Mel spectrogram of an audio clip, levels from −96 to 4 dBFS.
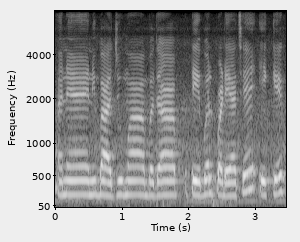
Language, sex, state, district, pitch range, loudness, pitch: Gujarati, female, Gujarat, Gandhinagar, 205-215 Hz, -14 LUFS, 210 Hz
